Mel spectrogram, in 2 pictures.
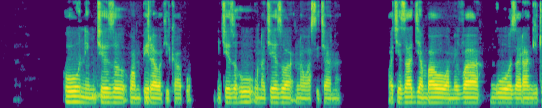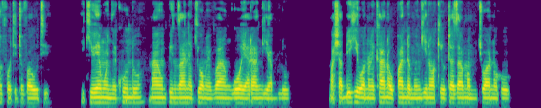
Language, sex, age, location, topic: Swahili, male, 18-24, Kisumu, government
